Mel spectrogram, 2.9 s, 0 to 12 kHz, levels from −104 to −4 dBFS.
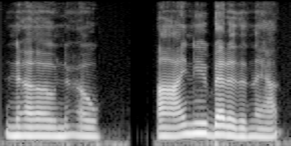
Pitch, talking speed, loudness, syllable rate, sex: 165 Hz, 145 wpm, -17 LUFS, 3.7 syllables/s, female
